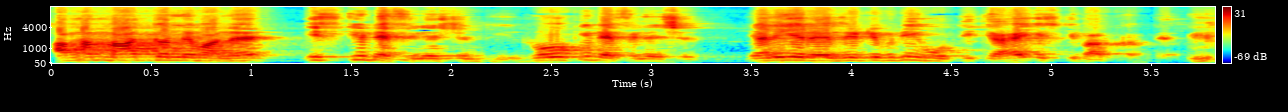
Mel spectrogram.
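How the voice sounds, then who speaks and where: In a raised, projected voice with a high pitch, a man speaks at a moderate pace with hardly any pauses, ordinary pitch variation, and big swings in loudness. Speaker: teacher. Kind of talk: lecture.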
